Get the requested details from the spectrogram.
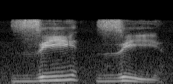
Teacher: that S sound, that is simple for most of you, saying S, but it's the vibration that we need to work on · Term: Z sound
